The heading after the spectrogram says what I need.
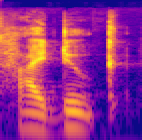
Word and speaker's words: Hajduk: uh the americanka is in the house it's pronounced High Duke big up Americana our resident Croatian uh correspondent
